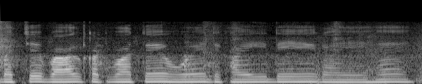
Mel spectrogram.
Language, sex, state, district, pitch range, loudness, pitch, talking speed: Hindi, male, Uttar Pradesh, Lalitpur, 115-120 Hz, -19 LUFS, 120 Hz, 115 wpm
